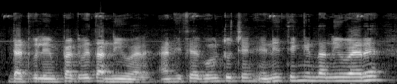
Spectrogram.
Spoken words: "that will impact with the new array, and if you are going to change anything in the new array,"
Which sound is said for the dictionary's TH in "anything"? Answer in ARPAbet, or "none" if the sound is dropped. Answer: T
